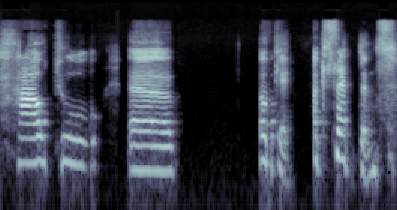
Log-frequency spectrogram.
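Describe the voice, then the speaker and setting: A woman with a bright, sharp tone. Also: dry, close sound with no echo. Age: 70s. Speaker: twelve-step group co-founder, speaker. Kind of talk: testimony. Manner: halting.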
